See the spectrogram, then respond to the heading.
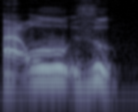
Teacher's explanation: Your Ayn needs to come from middle throat.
